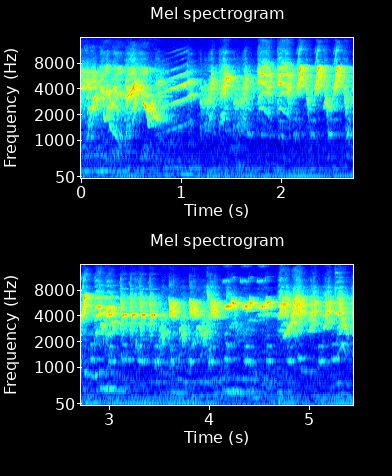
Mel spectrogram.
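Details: A goldfinch sings to a female Belgian canary, giving a fast, continuous run of high twitters, chirps and thin trills, with brief rising sweeps and no pauses.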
